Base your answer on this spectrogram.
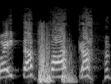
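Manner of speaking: put-on Boston accent. Repeating a line just quoted, now in a Boston accent. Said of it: "Like a Boston accent".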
